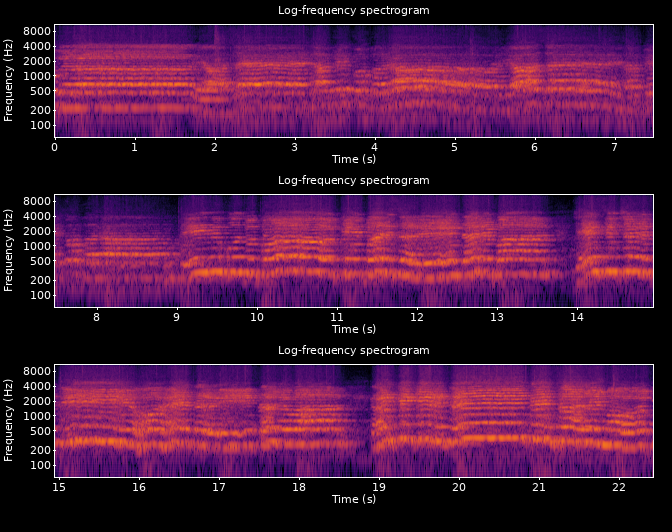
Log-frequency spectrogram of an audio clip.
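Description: Men's voices chanting a noha, a Shia mourning lament, line by line, with rhythmic chest-beating (matam) keeping time. The chant breaks off briefly twice, about two-thirds of the way in and again near the end.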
